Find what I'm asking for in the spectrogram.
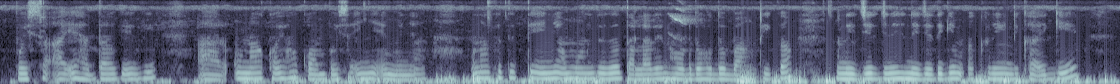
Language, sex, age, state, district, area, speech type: Santali, female, 30-45, West Bengal, Birbhum, rural, spontaneous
